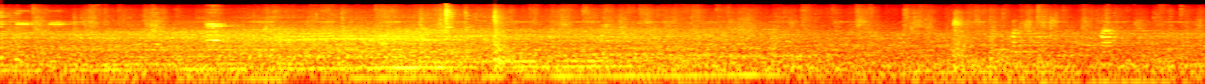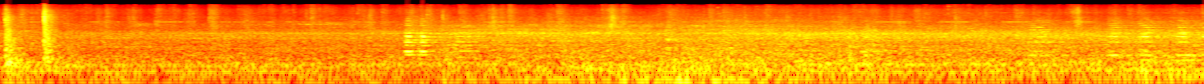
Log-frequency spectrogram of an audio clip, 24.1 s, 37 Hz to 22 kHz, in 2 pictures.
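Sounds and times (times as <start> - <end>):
vehicles running: 0.0 - 24.0
double horn toot: 16.1 - 17.0, 22.3 - 24.0.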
